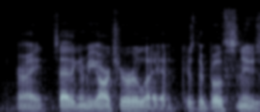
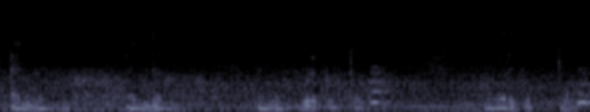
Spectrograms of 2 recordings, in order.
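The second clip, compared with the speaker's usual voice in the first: very soft, tender cooing, pitched up; soft pet talk; 5 semitones higher, 16 dB quieter than usual. Real, not acted. Streamer telling her dog I love you, tender hushed coo. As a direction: murmur love to a dog, barely audible.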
